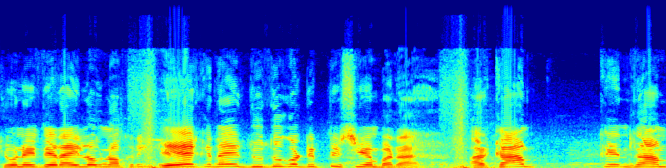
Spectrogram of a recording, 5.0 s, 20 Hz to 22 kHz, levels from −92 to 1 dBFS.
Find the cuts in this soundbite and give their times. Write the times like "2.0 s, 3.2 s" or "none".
1.1 s, 3.3 s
